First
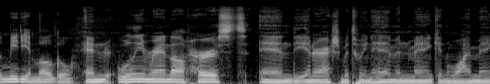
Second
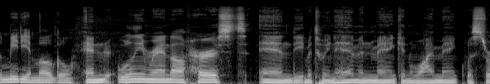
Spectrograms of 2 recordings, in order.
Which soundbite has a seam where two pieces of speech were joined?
second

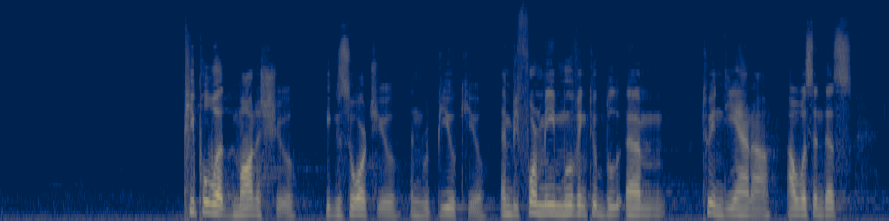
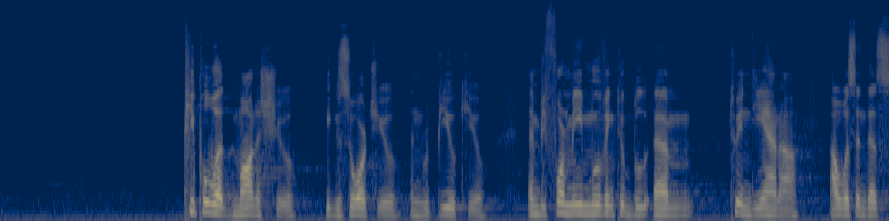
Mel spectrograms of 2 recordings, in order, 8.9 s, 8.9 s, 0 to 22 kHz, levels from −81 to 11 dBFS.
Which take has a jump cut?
first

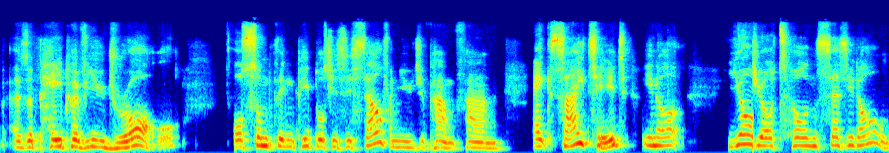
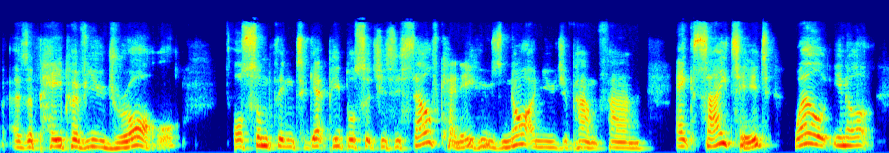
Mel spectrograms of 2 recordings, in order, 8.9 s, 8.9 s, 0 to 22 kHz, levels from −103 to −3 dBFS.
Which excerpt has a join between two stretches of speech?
first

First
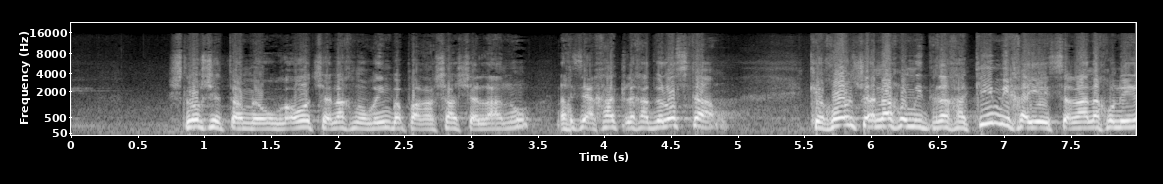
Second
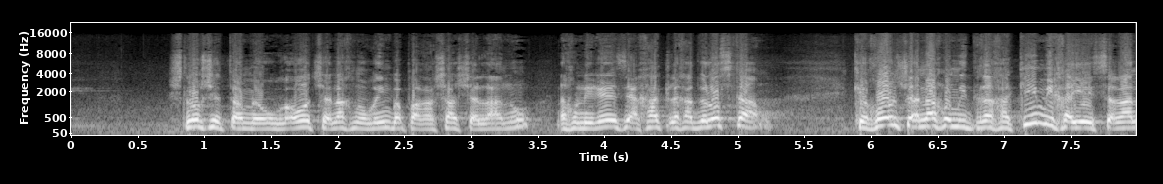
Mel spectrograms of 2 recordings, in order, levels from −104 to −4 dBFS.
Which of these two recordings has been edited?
first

